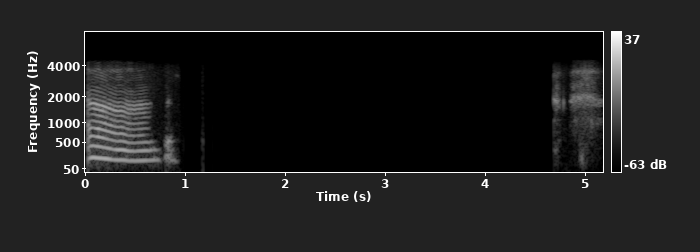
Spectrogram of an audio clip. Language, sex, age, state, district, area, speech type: Dogri, female, 30-45, Jammu and Kashmir, Udhampur, rural, conversation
